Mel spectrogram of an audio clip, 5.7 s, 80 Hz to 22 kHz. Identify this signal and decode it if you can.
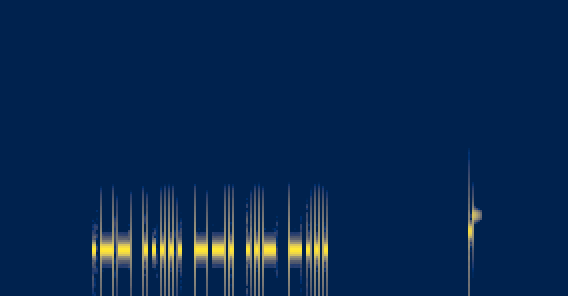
Morse code, heard as a keyed tone, about 28 wpm, 700 Hz. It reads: W5GUB
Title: USA Call Signs 28wpm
